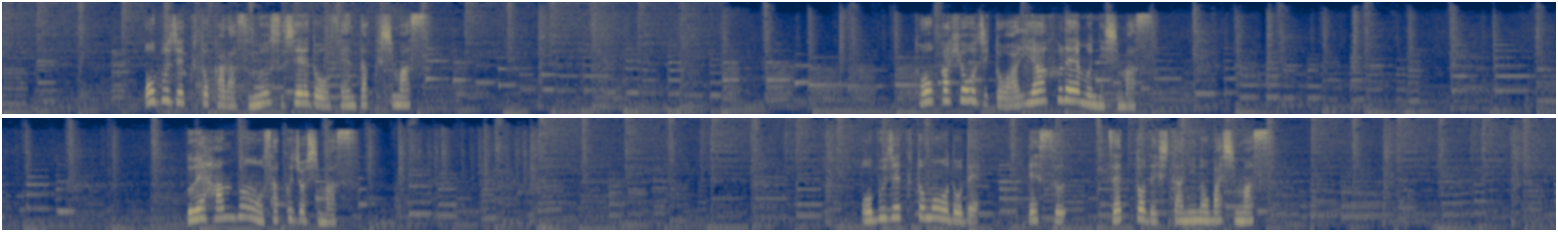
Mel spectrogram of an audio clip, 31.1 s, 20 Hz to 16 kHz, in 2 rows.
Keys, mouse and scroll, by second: 1.9-4.6 drag, 5.4 KP_1, 9.2 click, 11.7-12.3 scroll up 5, 14.3-15.3 drag, 16.3 click, 17.2-18.5 drag, 19.1 x, 23.1-23.7 drag, 24.6 s, 25.3 z, 30.3 click.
